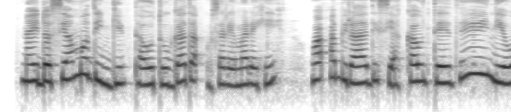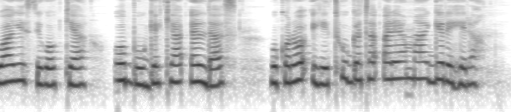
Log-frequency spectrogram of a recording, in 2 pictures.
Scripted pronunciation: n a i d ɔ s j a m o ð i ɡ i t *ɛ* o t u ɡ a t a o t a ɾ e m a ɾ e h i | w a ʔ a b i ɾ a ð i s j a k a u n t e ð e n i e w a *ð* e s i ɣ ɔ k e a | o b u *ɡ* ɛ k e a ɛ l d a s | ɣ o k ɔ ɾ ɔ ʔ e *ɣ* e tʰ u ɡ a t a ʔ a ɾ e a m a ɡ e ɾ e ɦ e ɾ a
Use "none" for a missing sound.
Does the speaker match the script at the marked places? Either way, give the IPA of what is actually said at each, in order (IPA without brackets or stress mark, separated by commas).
a, ɣ, ɡ, ɣ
